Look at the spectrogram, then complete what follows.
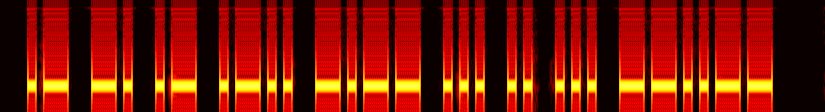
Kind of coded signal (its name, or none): Morse code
